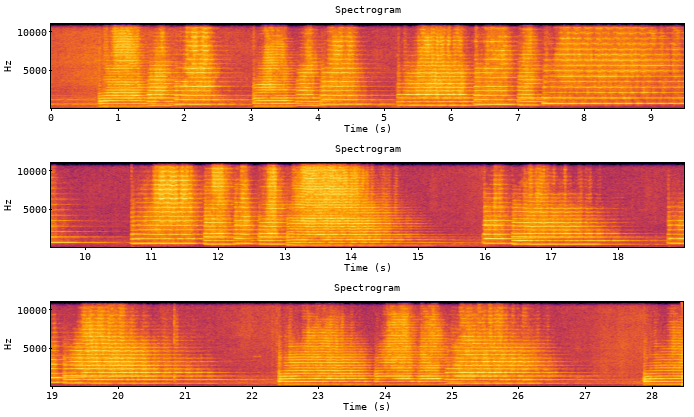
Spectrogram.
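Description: A solo trumpet playing a slow ceremonial call for a moment of silence: phrases of long held notes, one note at a time, separated by short breaks.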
